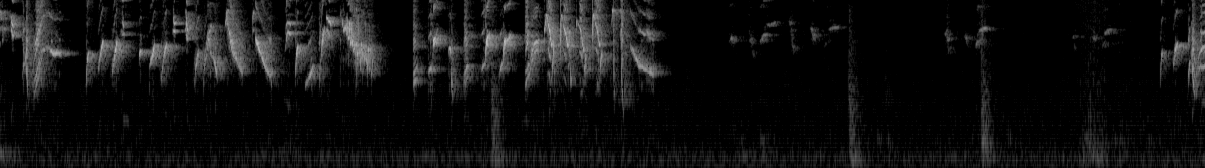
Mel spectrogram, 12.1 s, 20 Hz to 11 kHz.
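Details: European goldfinch recorded in Moknine, Tunisia, in 2012: fast tumbling twittering song of high tinkling notes and trills for about seven seconds, then scattered faint chirps and near-silence before a final short burst.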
